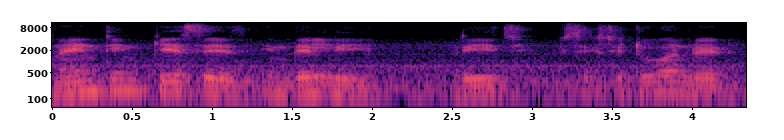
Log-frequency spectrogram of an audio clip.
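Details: Adult man who stammers, speaking English on day 36 of speech-therapy practice; he calls it his worst stuttering, worsened by tiredness, stress and low mood; stuttering.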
